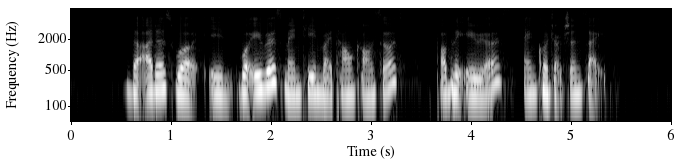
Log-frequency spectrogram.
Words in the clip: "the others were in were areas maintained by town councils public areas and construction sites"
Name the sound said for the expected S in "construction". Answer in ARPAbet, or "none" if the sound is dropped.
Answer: none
